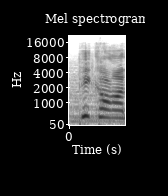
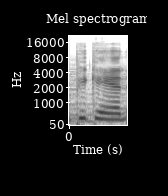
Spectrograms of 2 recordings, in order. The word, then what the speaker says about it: pecan: And then the last one, pecan or pecan, however you like to pronounce it, pie.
